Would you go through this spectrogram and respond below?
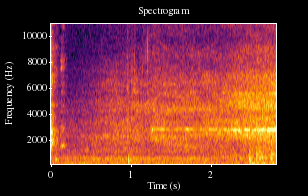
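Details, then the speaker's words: Vicks cool-mist humidifier with an oversized 24 V replacement blower fan: loud, high-pitched airy scream, rising slightly, blown right at the microphone. Fan spins far too fast and is too noisy; a quieter fan is tried next. "so that thing is screaming. All right, I'm blowing it right on the microphone. I don't even hear it, but it is smoking fast. And that's ridiculous for this application."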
